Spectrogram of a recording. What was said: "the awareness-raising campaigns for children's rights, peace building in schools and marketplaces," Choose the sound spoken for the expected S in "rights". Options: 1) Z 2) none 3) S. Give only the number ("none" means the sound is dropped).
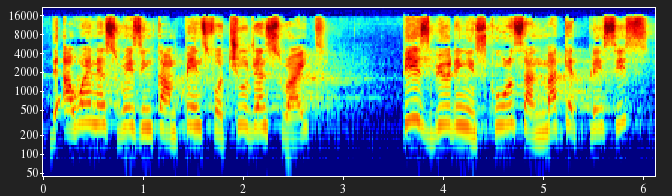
2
